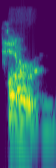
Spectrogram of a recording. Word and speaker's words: Potoroo: Is that how you say it? Is it Potoroo? – Well, that just becomes a dialect. It is Potoroo.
